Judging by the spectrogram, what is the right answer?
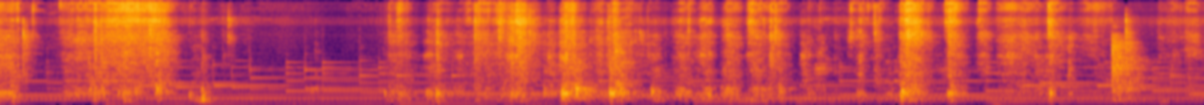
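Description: Knife slicing open the packaging of an Exfil Zone gunstock kit: close scraping, rasping and crinkling with intermittent taps and rustles spread across the whole stretch.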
